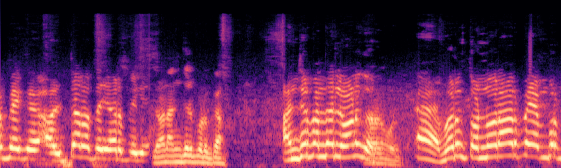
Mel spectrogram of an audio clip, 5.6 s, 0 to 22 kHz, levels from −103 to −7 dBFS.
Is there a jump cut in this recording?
yes; 1 cut; at 1.4 s

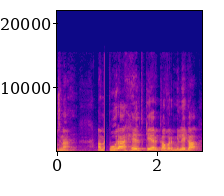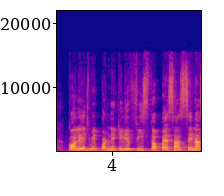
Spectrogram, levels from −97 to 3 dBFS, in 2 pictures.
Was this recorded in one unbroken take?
no; 1 cut; at 0.9 s

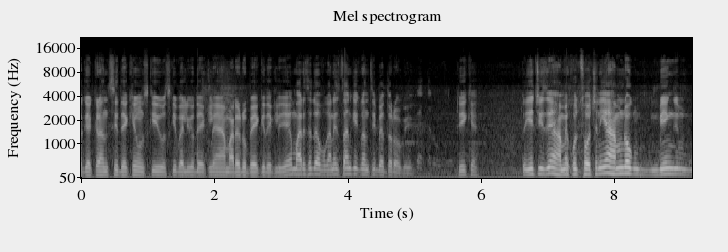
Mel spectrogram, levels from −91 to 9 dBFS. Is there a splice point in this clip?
no; 0 cuts

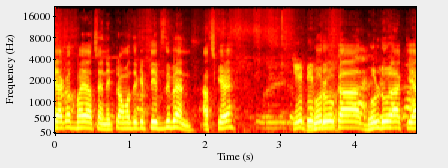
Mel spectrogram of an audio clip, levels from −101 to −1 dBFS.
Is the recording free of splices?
yes; 0 cuts

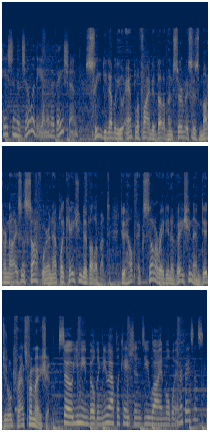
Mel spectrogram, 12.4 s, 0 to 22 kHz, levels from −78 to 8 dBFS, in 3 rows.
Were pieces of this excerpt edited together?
no; 0 cuts

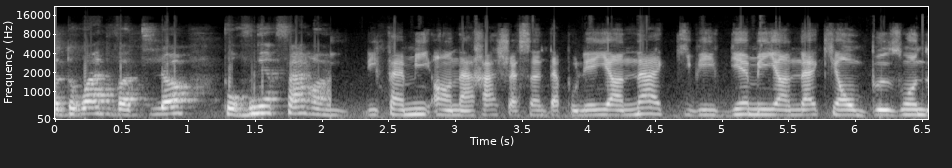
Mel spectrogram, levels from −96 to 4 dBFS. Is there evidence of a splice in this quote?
yes; 1 cut; at 2.0 s

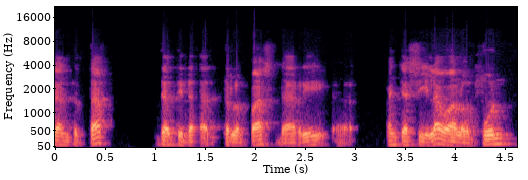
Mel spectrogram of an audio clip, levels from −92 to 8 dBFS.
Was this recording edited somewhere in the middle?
no; 0 cuts

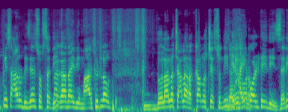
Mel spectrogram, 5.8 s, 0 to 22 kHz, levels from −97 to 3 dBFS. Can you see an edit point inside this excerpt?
yes; 1 cut; at 1.2 s

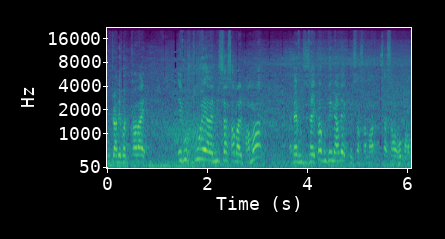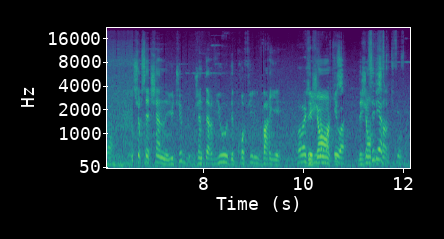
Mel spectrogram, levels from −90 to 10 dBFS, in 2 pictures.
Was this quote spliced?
no; 0 cuts

